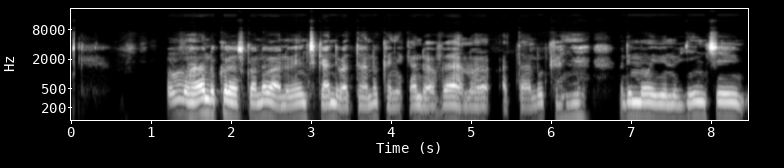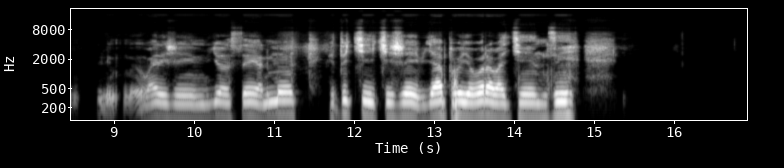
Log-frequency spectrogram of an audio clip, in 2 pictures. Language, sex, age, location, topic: Kinyarwanda, male, 18-24, Huye, government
